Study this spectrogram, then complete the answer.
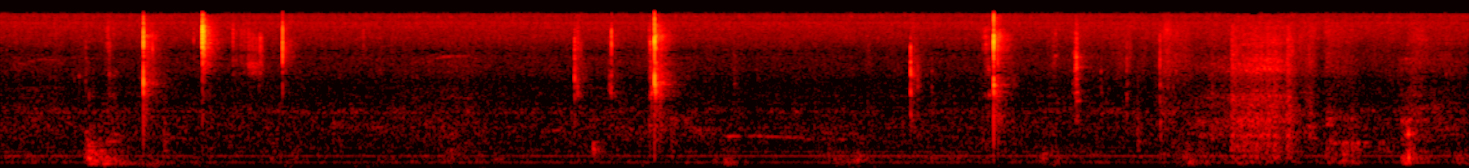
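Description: Metal parts of a revolver click and clack as they are handled.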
